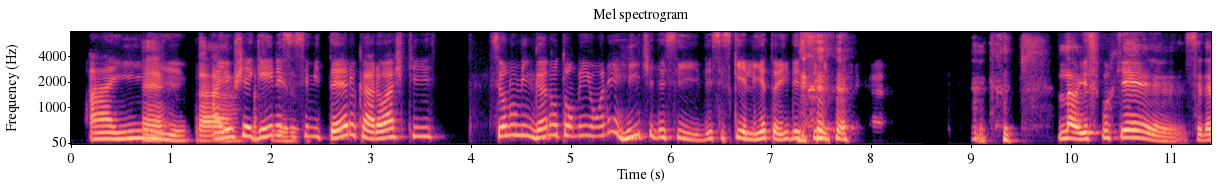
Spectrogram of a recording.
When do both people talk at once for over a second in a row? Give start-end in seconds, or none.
0.7-2.3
